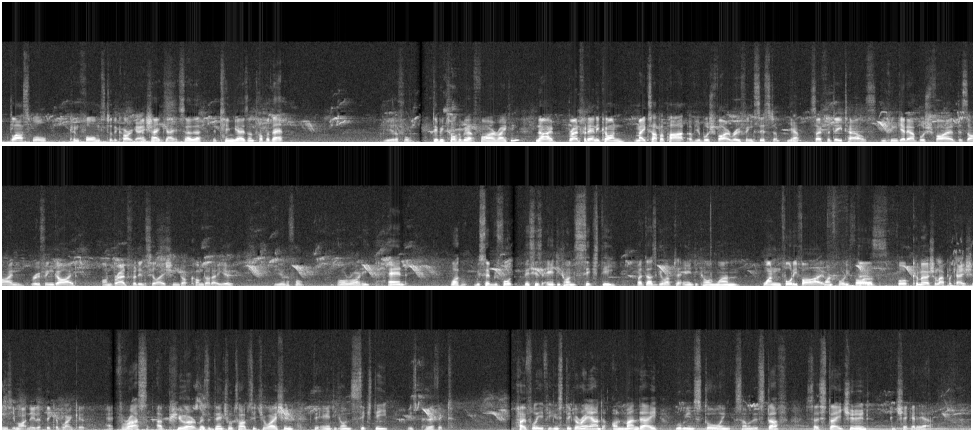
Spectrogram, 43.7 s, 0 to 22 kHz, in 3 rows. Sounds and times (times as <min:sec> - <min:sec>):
Outside, rural or natural: 0:00.0 - 0:43.6
Speech: 0:00.1 - 0:04.3, 0:05.7 - 0:36.0, 0:36.8 - 0:43.2.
